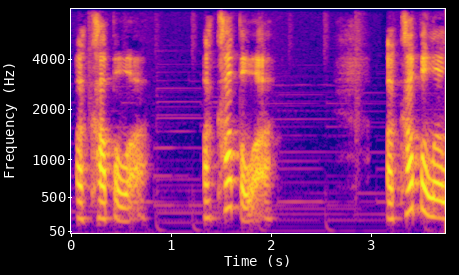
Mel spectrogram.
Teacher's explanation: sometimes you might not even hear that V sound at the end of of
